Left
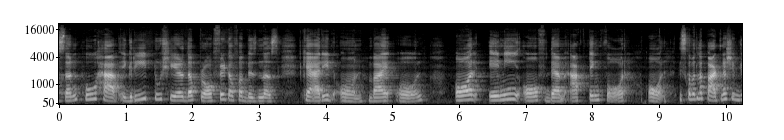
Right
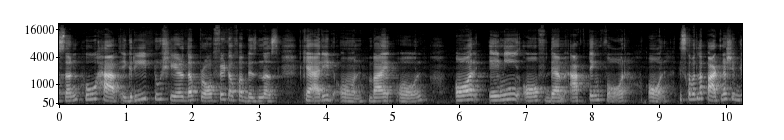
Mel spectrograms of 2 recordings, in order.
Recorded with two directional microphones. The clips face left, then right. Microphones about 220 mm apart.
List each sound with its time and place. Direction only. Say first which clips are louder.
0.0 s speech: left 6 dB; 25° left (ahead or behind)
